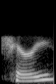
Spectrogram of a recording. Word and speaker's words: Cherre: So we currently partner with a company called Cherry. Have you guys heard of Cherry? Cherries? Like in the fruit? Yeah, their logo is actually a cherry, but it's spelled CHERRE.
